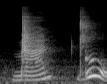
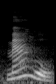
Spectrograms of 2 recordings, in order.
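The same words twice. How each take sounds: First: "mango" drawn out as man, go; split into syllables. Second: Said in the usual way. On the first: Shown as a demonstration. Teacher showing children two syllables, "mango" split as man, go. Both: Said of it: "if we have two syllables".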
